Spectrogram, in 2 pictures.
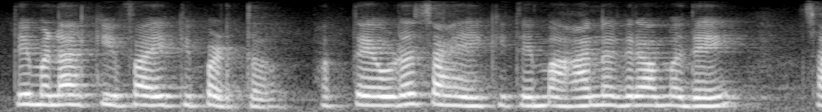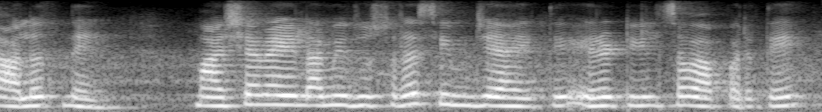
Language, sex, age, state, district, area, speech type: Marathi, female, 45-60, Maharashtra, Osmanabad, rural, spontaneous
